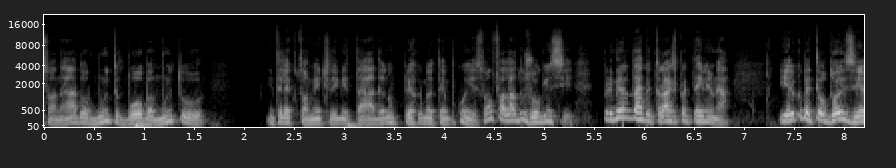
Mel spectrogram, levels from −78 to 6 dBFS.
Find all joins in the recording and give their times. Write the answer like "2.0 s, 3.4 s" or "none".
none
